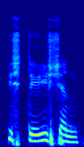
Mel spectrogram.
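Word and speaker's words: station: TION को हम लोग इंग्लिश में पढ़ते हैं शन, यानी कहीं पर आपको TION लिखा मिले तो आपको उच्चारण करना है उसका शन।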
